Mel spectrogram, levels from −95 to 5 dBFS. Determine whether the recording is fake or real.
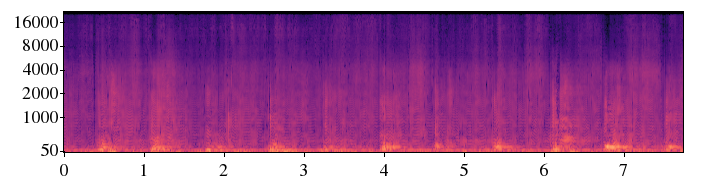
fake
